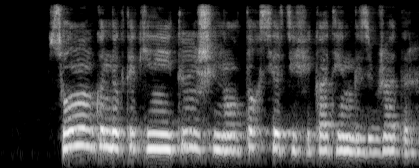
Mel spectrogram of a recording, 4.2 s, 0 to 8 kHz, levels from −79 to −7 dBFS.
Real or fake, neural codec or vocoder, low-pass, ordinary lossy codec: fake; vocoder, 24 kHz, 100 mel bands, Vocos; 7.2 kHz; none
